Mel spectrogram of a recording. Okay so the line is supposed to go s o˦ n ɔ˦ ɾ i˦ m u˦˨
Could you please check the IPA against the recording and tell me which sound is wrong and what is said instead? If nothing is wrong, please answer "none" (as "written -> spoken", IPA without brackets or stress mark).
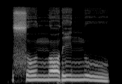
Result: m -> n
